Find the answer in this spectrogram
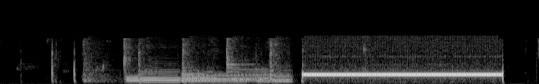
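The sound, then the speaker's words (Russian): Telephone tone while a call is being transferred: a few clicks and a short stretch of buzzy tonal sound, then a loud, steady mid-pitched tone that holds for about two seconds and cuts off. “Давайте я вас сейчас соединю с канцелярией”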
